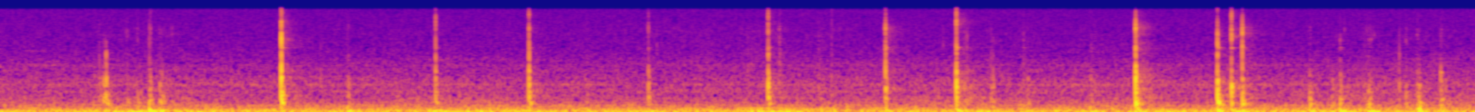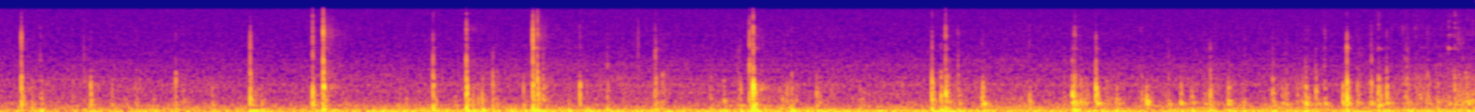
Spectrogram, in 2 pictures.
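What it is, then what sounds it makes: Soft plastic spiky ball. Fingernails tap and scratch a soft, multicolored nubby plastic spiky ball close to the mic. Sharp, dry clicks and brief scratchy ticks come unevenly throughout and die away almost instantly, over a steady low hum.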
